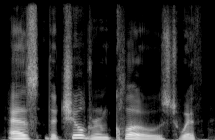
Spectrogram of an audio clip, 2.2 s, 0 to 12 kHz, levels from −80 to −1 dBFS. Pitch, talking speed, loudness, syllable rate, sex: 140 Hz, 140 wpm, -18 LUFS, 3.7 syllables/s, male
